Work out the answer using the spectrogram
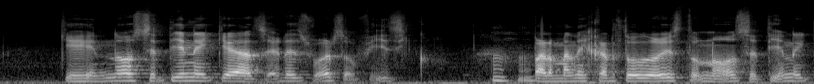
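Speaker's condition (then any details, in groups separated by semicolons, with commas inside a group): Muscular dystrophy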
